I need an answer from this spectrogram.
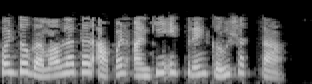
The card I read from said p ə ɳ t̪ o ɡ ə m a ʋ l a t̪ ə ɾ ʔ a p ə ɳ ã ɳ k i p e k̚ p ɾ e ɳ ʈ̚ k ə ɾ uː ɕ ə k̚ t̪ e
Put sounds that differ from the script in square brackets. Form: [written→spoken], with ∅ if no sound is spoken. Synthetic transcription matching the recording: p ə ɳ t̪ o ɡ ə m a ʋ l a t̪ ə ɾ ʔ a p ə ɳ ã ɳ k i [p→ʔ] e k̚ p ɾ e ɳ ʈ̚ k ə ɾ uː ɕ ə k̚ t̪ [e→a]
